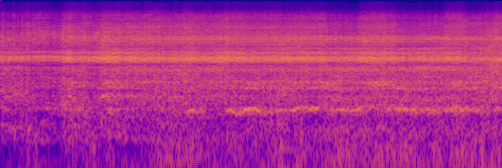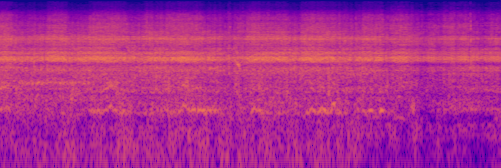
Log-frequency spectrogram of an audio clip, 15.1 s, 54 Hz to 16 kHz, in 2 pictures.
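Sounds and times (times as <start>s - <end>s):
continuous rushing noise: 0.0s - 15.0s
electric motorbike motor whine: 0.0s - 15.0s.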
